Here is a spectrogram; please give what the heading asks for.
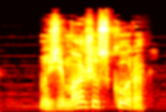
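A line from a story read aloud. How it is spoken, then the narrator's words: Uncertain mumble. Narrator (Russian): неуверенно пробормотал я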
